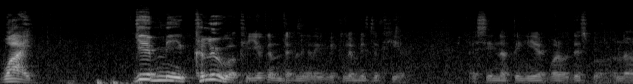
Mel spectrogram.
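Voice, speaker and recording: Hosting a let's play, a gamer chats fast and animatedly in a low, fairly bright voice, thinking aloud, repeating himself, and reading game text out loud. Game music runs underneath, with slight background noise in a low-quality recording.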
